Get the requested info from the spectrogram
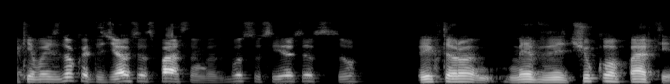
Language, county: Lithuanian, Vilnius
